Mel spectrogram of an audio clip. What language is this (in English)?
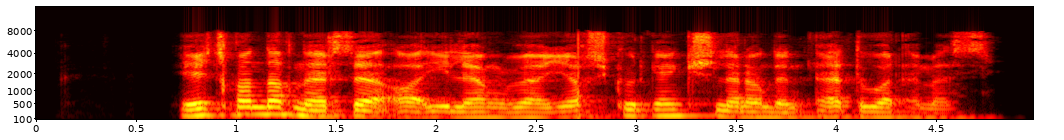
Uyghur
